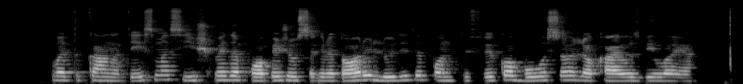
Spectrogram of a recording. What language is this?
Lithuanian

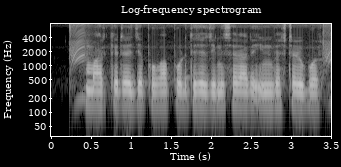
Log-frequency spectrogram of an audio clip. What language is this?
Bangla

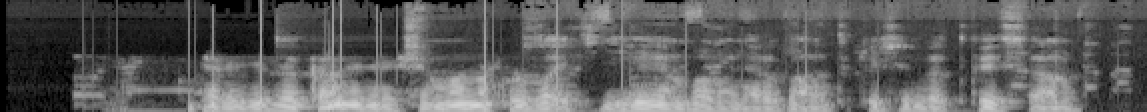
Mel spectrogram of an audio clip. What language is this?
Kinyarwanda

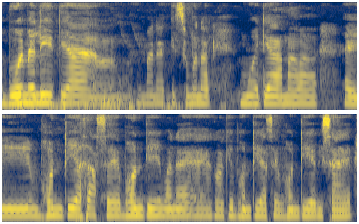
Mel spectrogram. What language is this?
Assamese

